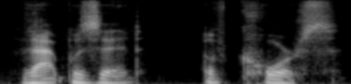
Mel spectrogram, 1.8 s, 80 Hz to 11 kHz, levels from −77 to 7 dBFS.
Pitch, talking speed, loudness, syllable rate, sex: 115 Hz, 170 wpm, -22 LUFS, 4.8 syllables/s, male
